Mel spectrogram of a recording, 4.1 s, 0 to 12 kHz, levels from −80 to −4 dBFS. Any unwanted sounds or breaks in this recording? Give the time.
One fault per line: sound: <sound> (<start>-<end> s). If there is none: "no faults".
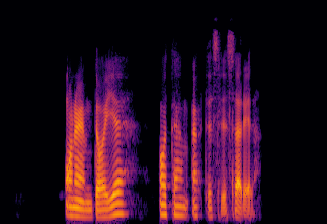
no faults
